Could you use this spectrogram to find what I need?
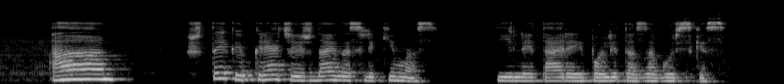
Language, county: Lithuanian, Panevėžys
